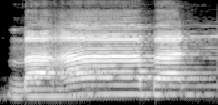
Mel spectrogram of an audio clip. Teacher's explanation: تنوین کے اوپر اخفا کریں گے اور آواز نا کے اندر جائے گی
